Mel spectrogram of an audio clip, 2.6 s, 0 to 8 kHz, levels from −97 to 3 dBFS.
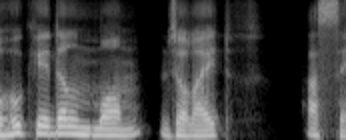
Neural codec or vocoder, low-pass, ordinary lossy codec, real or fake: codec, 16 kHz, about 1 kbps, DyCAST, with the encoder's durations; none; none; fake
